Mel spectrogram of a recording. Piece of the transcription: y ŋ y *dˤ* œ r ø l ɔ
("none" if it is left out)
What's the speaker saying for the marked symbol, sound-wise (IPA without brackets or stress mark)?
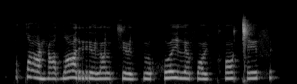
dˤ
